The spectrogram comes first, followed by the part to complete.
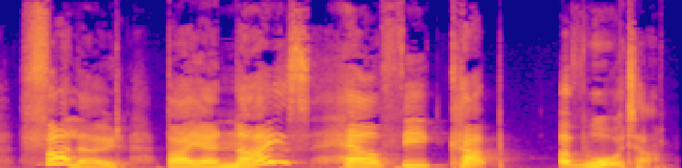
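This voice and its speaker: A woman puts on a character voice at an extremely high pitch. She speaks fairly slowly. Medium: read story. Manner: firm, bossy.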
